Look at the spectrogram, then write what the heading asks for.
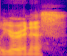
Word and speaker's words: Uranus: well thank you also for for saying for pronouncing it correctly so uranus um but it's still better than uh the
